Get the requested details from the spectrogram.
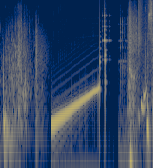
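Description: A fishing line whirs out with a rising tone as a rod is cast.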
